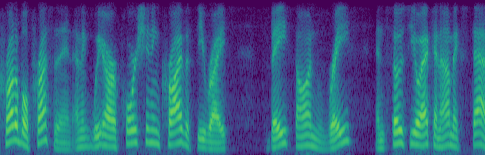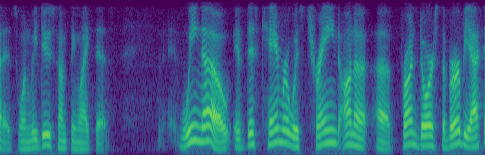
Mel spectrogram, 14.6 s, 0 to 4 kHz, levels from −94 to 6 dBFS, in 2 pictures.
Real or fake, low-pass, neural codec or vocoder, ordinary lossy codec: fake; 3.6 kHz; codec, 16 kHz, 0.2 kbps, FocalCodec; Opus, 32 kbps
